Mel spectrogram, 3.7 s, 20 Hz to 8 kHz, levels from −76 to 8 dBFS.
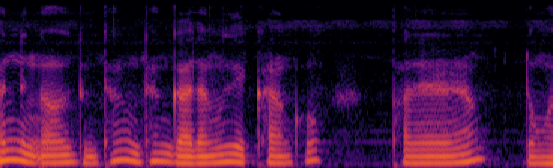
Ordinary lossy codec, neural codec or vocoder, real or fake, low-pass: none; none; real; 7.2 kHz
